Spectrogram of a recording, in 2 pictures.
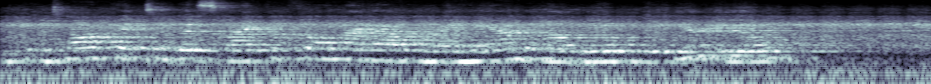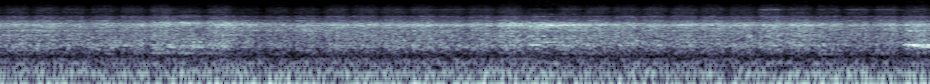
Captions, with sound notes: You can talk into this microphone I have in my hand and I'll be able to hear you. (static buzzing)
